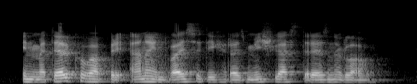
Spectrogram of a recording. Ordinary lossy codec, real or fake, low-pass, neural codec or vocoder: none; real; 7.2 kHz; none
